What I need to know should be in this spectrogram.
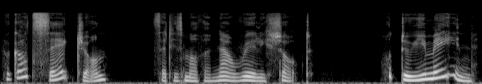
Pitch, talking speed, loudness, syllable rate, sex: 205 Hz, 175 wpm, -18 LUFS, 4.6 syllables/s, female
